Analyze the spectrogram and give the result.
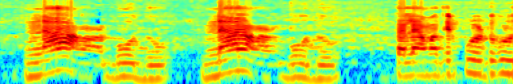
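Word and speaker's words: نَعْبُدُ: করে সেজন্য দেখেন কি আছে নাুদু শুধু যদি নাবুদু বলি তাহলে কিন্তু হবে না সেজন্য কি পড়তে হবে নাুদু নাুদু নাুদু তাহলে আমাদের পুরোটুকুর উচ্চারণ কি হচ্ছে ইকানাু ইয়াকাবুদু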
